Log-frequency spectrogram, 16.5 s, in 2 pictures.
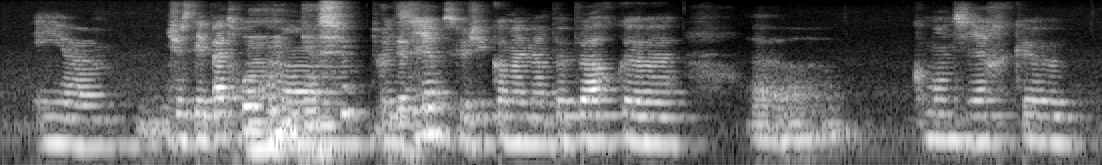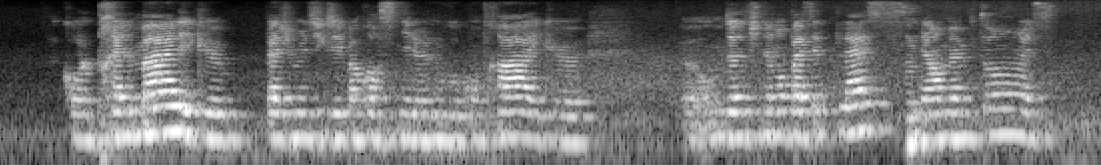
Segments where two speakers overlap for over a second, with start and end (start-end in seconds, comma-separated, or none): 1.8-3.2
